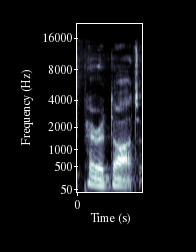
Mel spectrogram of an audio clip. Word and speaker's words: peridot: and i think it's peridot according to chris livornia who says where dot rhymes with hot although duke garland says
